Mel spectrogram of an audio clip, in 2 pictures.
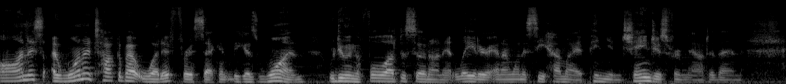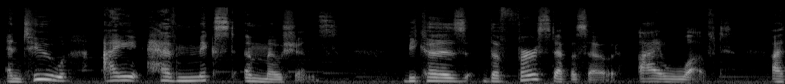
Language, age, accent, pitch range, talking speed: English, 20-39, American, 120-155 Hz, 180 wpm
